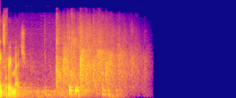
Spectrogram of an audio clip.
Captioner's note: audience clapping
